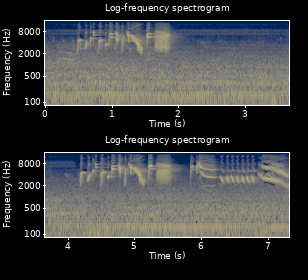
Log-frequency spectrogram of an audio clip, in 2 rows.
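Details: Song of a European goldfinch from 2011, delivered in two lively bursts of tinkling, high-pitched twitters mixed with buzzy rattles and slurred descending whistles, separated by a pause of roughly two seconds.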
